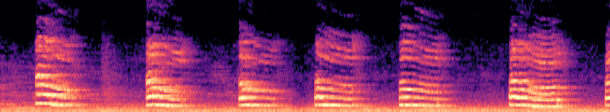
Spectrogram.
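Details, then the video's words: Loud calling by a young male street cat seeking a female in heat, six strong meows spaced about one and a half seconds apart, each starting high and dropping, with quiet hum between. "Male Cat Calling Female | Cat Mating Call Sound | Male Cat In Heat Sounds"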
